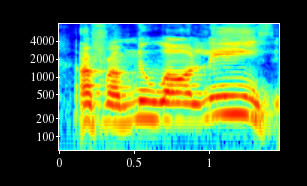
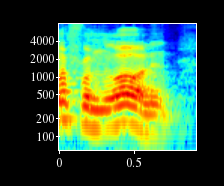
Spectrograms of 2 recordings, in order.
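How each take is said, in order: First: "New Orleans" drawn out slow with weight; slow, meaningful. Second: Said in the usual way. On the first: Real, not acted. Telling listeners where he's from, slow and knowing. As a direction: let "I'm from New Orleans" sink in slowly. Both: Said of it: "if you know what I mean".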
